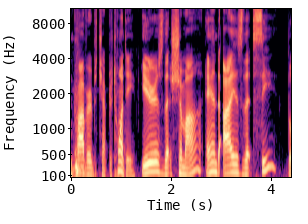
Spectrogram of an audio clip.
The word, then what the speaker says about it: שמע: is hear or listen which in Hebrew is pronounced Shama that's where the prayer gets its name now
